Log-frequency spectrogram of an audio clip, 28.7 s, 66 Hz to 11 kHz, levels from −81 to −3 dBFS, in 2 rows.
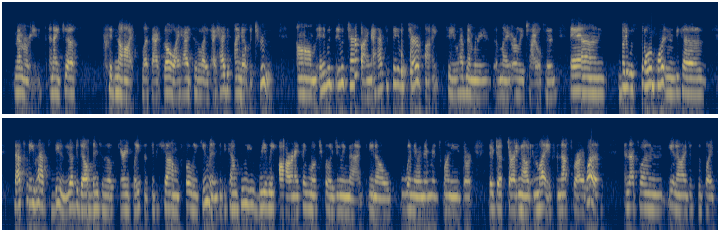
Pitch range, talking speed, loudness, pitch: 165-245 Hz, 230 wpm, -28 LUFS, 180 Hz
